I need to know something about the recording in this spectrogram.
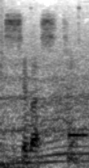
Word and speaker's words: Sébastien: My name is Sebastian, or Sébastien in French. And no, it doesn't rhyme with driver.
